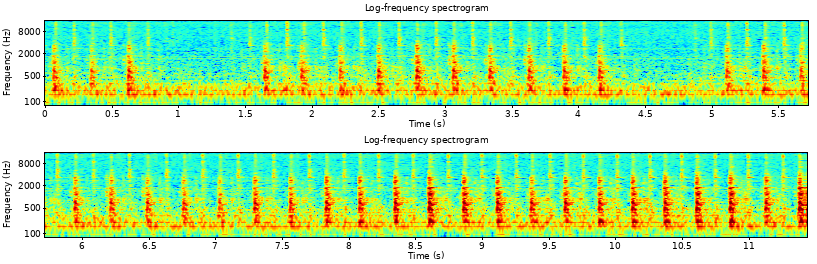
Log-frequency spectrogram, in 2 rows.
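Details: 2006 Honda CR-V: sharp, quick clunks, about four a second, over a low engine hum while the steering is moved; owner also feels binding or vibration on small bumps.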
